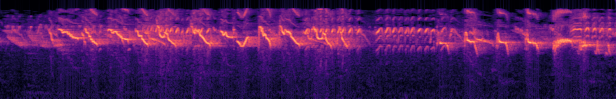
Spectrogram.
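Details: Oriental white-eye singing in an emotion and arousal test: a continuous, high-pitched chattering warble of quick sweeping notes that run together for several seconds, with only a short dip midway.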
